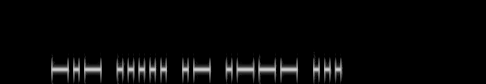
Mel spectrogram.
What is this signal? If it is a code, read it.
Morse code, heard as a keyed tone, about 22 wpm, 700 Hz. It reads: K5AJS
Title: USA Call Signs - 5 Characters - Repeated 3x - 22wpm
